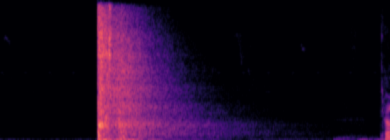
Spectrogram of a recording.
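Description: A rifle fires a single loud shot outdoors, the blast rolling away into the distance.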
